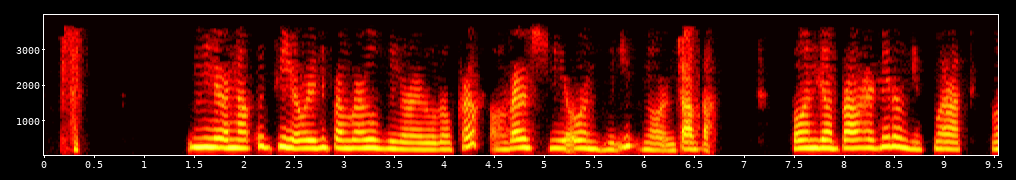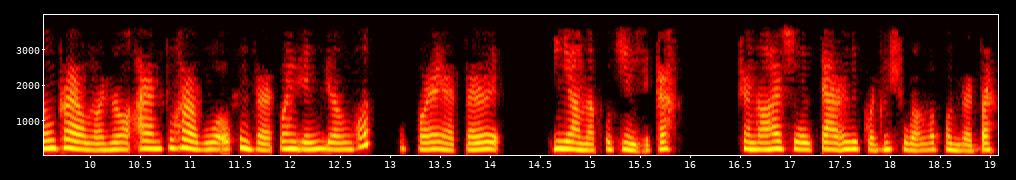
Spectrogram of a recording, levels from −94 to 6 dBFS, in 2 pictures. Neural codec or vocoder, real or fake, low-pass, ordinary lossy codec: codec, 16 kHz, 0.5 kbps, FreqCodec, larger model; fake; 3.6 kHz; MP3, 24 kbps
